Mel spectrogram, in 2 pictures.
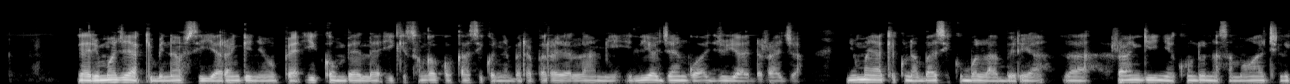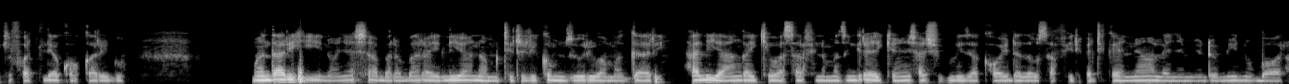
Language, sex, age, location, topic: Swahili, male, 18-24, Nairobi, government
